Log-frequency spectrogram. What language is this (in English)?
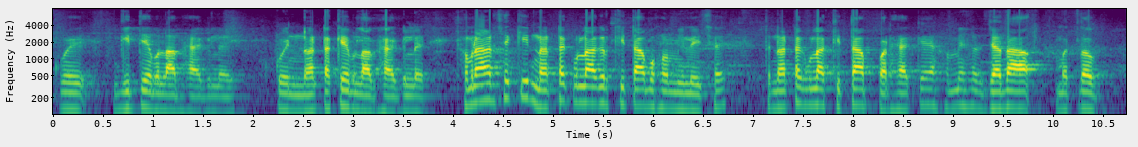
Maithili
